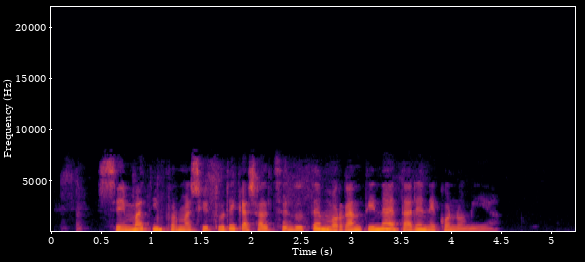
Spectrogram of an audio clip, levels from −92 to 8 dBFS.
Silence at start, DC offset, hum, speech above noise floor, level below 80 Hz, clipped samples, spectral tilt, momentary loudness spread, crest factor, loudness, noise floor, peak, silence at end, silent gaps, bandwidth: 0.25 s; under 0.1%; none; 51 dB; -68 dBFS; under 0.1%; -5.5 dB/octave; 11 LU; 18 dB; -27 LUFS; -78 dBFS; -10 dBFS; 0.8 s; none; 7.6 kHz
